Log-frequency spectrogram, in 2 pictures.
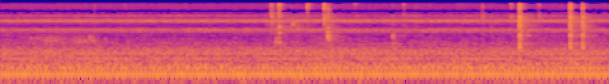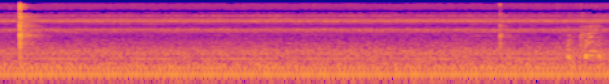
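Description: A metal ladle clicking and tapping faintly against a plastic canning funnel and glass jar as salsa is spooned in, a few scattered taps mostly a few seconds in, over a steady low room hum.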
